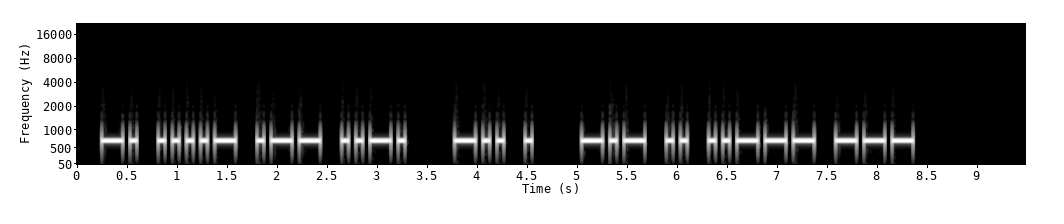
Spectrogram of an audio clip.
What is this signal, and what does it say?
Morse code, heard as a keyed tone, about 17 wpm, 700 Hz. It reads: N4WF DE KI2O
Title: USA Callsign DE Callsign - 4 Characters - 17wpm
